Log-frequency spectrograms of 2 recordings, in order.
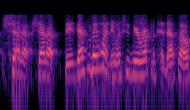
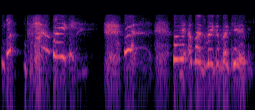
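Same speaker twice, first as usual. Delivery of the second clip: higher voice through laughter; laughing; 13 semitones higher, slower than usual. Real, not acted. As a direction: talk while cracking up. Laughing hard at friend's rant.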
